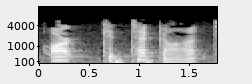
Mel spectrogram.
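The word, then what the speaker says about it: architekton: Sophos, which means wise, and architecton, it's a long O.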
